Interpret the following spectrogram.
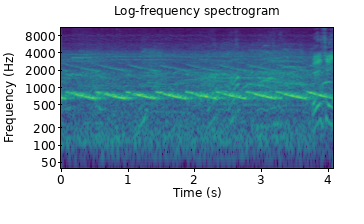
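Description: A vehicle siren on a fast yelp, about three falling wails a second, over the steady noise of a large street crowd.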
